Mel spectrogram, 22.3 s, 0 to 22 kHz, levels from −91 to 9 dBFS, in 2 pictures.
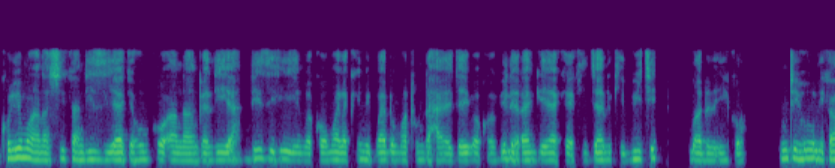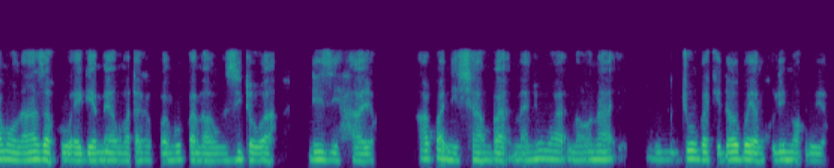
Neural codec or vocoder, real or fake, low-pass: codec, 16 kHz, 2 kbps, FunCodec, trained on Chinese and English, 25 frames a second; fake; 7.2 kHz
